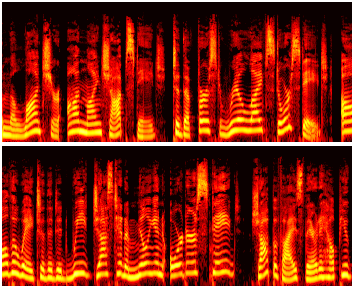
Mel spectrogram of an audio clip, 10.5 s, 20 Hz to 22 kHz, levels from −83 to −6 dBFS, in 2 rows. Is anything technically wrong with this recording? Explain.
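Yes: two sudden gain jumps. From 2.11 to 2.50 s, after "launch your online shop" and before "to the first real", the sound drops about 6 dB, and from 8.73 to 8.86 s, after "hit a million orders", it drops about 19 dB. Speech and background noise fall together, likely because a gain change was applied between samples without a ramp. The waveform shows a stepped envelope, and the spectrogram shows an abrupt darkened band across all frequencies.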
